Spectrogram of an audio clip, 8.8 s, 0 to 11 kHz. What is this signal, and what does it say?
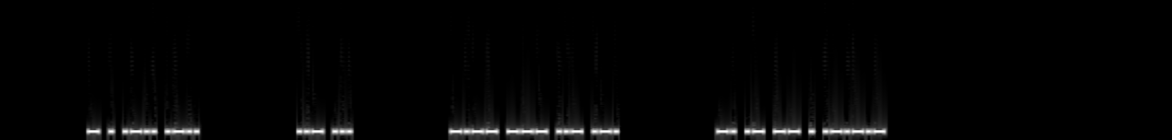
Morse code, heard as a keyed tone, about 47 wpm, 700 Hz. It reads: TELL US YOUR NAME.
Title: 4x Word-Spacing - Sentences from Top 200 Words - 45wpm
